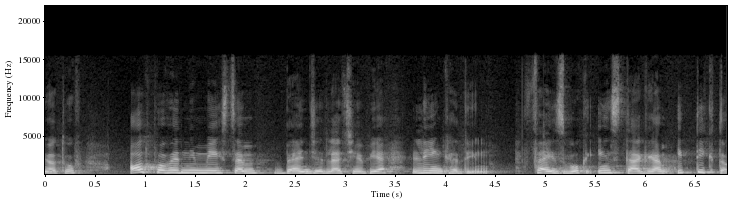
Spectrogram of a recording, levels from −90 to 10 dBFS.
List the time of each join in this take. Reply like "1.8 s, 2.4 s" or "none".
4.8 s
